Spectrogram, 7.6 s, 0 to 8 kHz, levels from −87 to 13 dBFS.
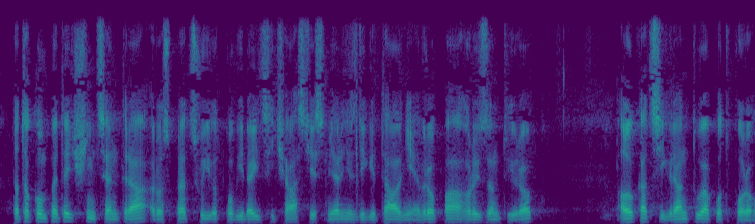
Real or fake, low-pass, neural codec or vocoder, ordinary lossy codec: real; 7.2 kHz; none; none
